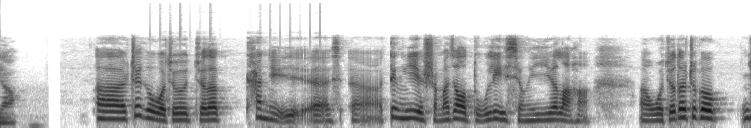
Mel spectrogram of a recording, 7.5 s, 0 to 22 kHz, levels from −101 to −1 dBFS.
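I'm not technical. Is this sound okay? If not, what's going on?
No. From 1.5 to 3.2 seconds there is a fault called a resampler restarted on every block. Behind the speech you hear a steady ticking, about ten ticks a second. The audio was converted to a different speed setting in chunks of a tenth of a second, and each chunk was handled as if it stood alone. Every seam between chunks ends up slightly wrong, and each seam sounds as a tick whenever someone is speaking.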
